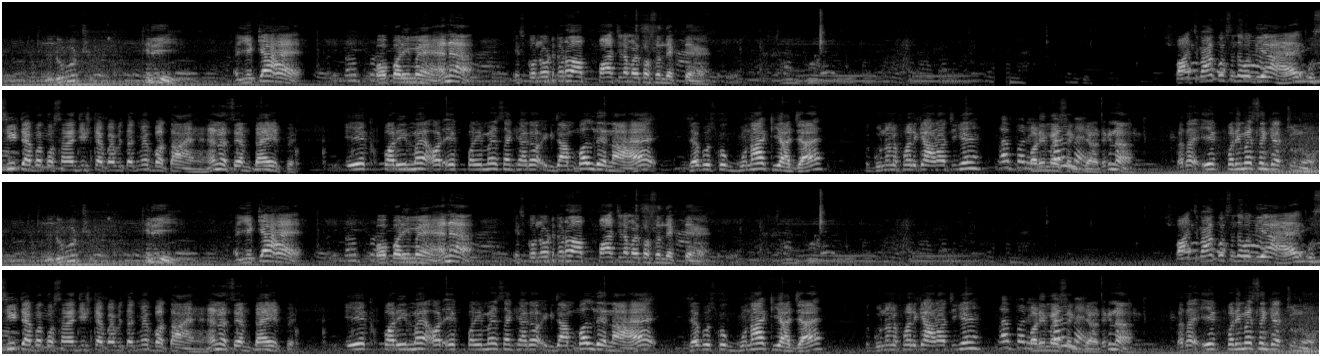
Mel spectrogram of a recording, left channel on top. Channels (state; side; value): noise; right; rumble, 25 dB below the sound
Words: ये क्या है, अपरिमेय है ना। इसको नोट करो। आप 5 नंबर क्वेश्चन देखते हैं। पांचवा क्वेश्चन जो दिया है उसी टाइप का क्वेश्चन है जिस टाइप अभी तक में बताए हैं, है ना, सेम टाइप। एक परिमेय और एक परिमेय संख्या का एग्जाम्पल देना है, जब उसको गुना किया जाए तो गुणनफल क्या होना चाहिए? परिमेय संख्या, ठीक ना। कहता है एक परिमेय संख्या चुनो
